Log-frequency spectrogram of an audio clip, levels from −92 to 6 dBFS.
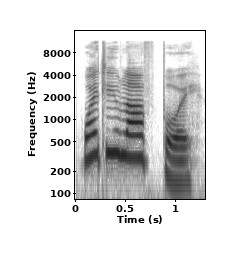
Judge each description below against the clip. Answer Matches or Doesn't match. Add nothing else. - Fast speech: Matches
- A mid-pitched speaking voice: Doesn't match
